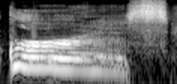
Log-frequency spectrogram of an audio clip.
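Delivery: lightly voiced villain call; a loud shout in a hint of Wesker. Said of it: "I wish I could do a Wesker voice".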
